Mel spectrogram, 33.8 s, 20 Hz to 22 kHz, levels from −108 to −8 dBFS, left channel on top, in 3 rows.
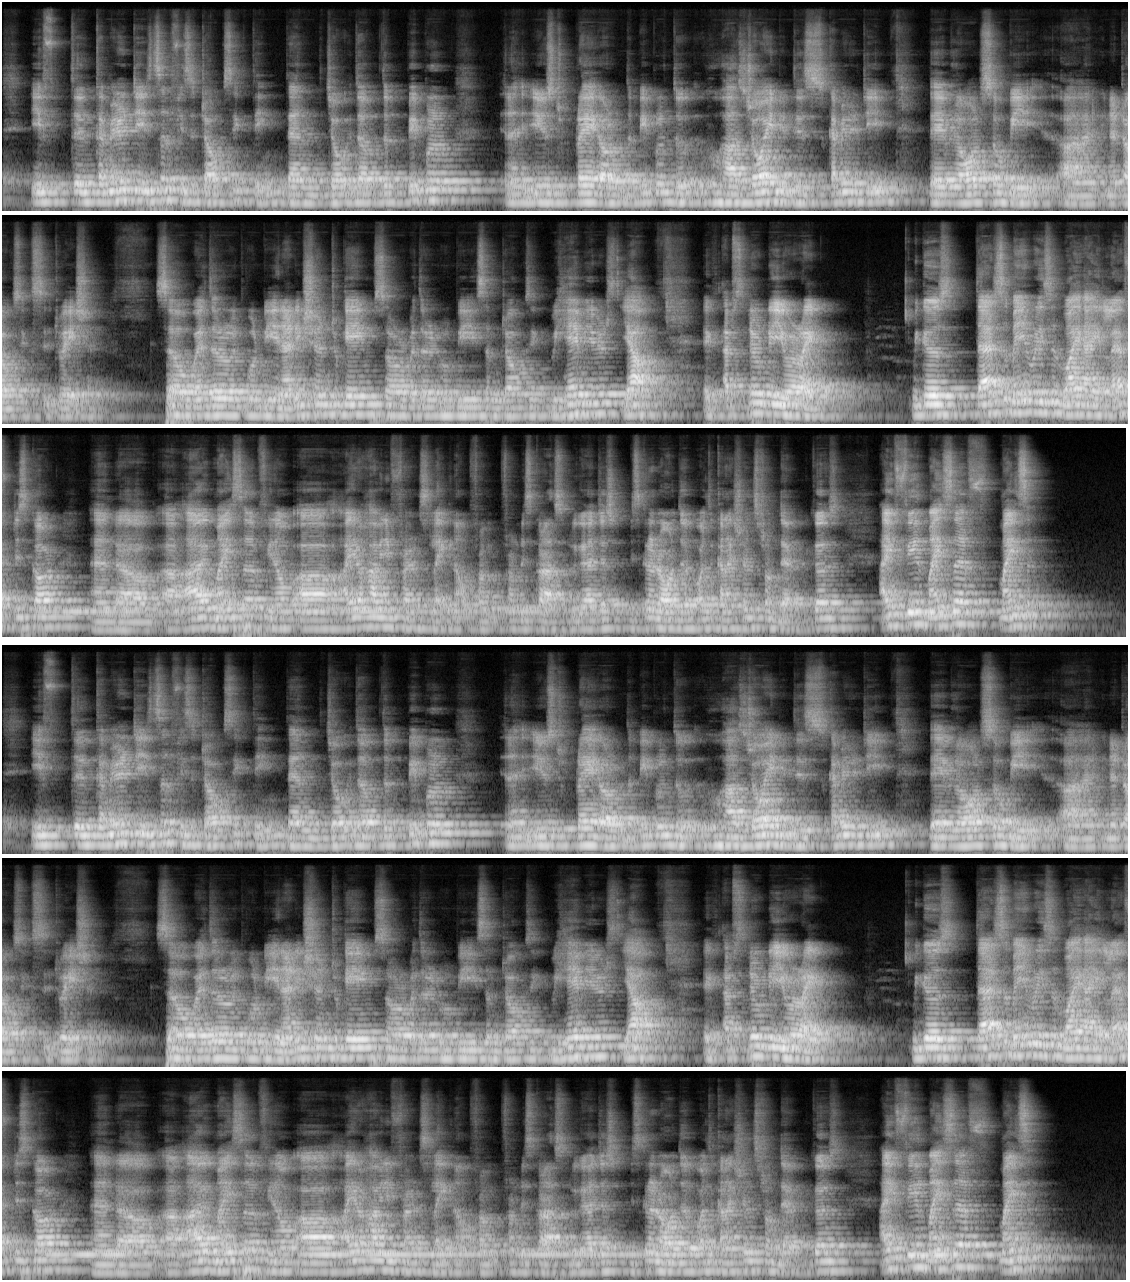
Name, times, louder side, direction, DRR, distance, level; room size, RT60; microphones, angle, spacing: voice 1, 0.3-4.5 5.0-12.2 12.8-19.5 20.3-23.1 23.4-30.9 31.3-32.8, left 1 dB, 20° left, -2 dB, 0.8 m, -24 dB
sound 1, 22.8-29.5, right 4 dB, 10° right, 1.4 m, -34 dB
5.5 x 2.0 x 4.1 m, 0.97 s
head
